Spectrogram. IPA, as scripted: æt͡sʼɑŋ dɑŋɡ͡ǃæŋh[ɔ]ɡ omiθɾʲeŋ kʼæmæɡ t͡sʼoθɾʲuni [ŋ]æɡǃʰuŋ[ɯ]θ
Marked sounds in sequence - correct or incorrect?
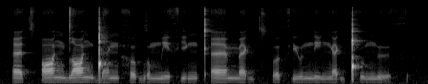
incorrect: o, correct, correct

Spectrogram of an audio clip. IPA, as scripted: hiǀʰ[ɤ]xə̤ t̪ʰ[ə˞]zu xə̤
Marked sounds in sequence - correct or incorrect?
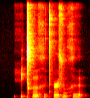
correct, correct

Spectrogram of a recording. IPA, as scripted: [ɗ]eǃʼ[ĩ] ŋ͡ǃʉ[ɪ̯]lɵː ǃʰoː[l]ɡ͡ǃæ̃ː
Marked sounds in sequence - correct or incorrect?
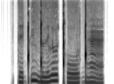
incorrect: t, correct, correct, correct

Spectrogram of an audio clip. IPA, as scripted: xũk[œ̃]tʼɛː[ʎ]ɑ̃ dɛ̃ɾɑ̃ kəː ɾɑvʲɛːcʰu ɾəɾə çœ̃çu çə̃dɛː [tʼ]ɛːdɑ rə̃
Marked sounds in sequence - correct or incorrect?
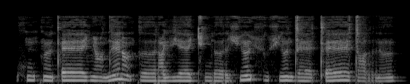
correct, correct, correct

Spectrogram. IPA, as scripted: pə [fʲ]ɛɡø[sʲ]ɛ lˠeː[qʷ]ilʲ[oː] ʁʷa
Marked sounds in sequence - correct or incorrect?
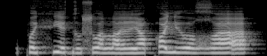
correct, incorrect: sʷ, correct, correct

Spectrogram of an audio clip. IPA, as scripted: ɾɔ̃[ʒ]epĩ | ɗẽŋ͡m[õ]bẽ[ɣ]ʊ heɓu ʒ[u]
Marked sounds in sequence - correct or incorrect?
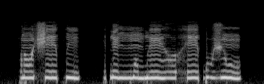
incorrect: ʃ, correct, correct, incorrect: ũ

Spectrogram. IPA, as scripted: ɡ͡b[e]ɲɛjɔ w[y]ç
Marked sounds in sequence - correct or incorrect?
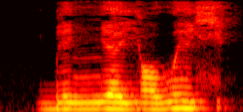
correct, incorrect: ɪ

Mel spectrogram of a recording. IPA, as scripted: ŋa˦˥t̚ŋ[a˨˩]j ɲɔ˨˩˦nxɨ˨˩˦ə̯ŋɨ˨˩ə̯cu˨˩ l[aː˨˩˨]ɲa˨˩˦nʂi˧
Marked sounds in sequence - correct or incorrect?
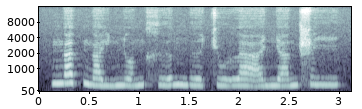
correct, correct

